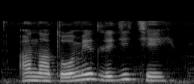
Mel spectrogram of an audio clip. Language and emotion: Russian, neutral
